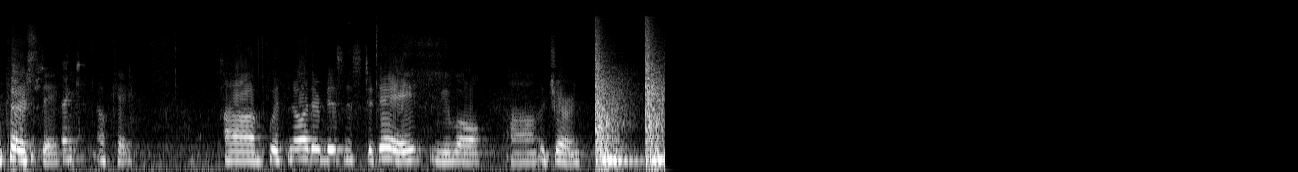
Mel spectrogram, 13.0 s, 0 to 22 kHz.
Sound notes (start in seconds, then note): 5.9 gavel bangs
